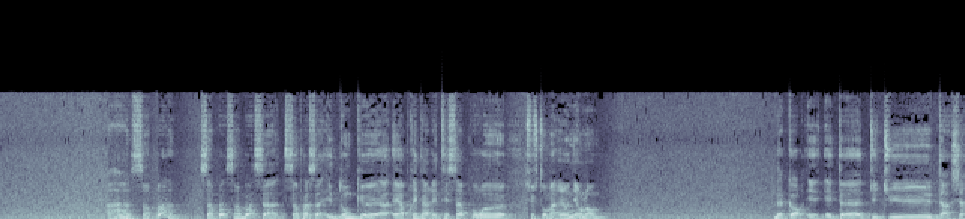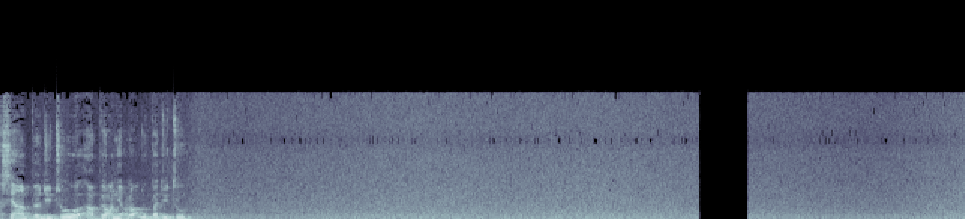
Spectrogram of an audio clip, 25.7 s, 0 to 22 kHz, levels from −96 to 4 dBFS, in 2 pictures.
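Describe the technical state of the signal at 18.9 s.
At 18.9 s the speech shows gain pumping, which runs through the whole recording rather than starting or stopping there. The room noise sits about 29 dB below the speech, and the level swings by around 15 dB. The likely cause is input gain set far too high, with a fast limiter or compressor clamping down on every peak, leaving the speech squashed and flattened in dynamics.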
